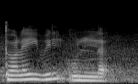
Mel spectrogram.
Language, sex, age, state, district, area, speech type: Tamil, female, 18-30, Tamil Nadu, Perambalur, urban, read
